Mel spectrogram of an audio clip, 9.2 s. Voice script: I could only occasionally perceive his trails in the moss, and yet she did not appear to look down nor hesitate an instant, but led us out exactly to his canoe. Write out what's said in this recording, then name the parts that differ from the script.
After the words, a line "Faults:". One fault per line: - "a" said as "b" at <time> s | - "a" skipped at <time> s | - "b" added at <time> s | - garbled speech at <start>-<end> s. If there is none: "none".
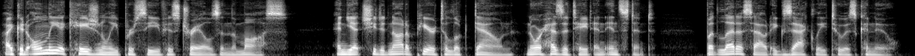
I could only occasionally perceive his trails in the moss, and yet she did not appear to look down nor hesitate an instant, but led us out exactly to his canoe.
Faults:
none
